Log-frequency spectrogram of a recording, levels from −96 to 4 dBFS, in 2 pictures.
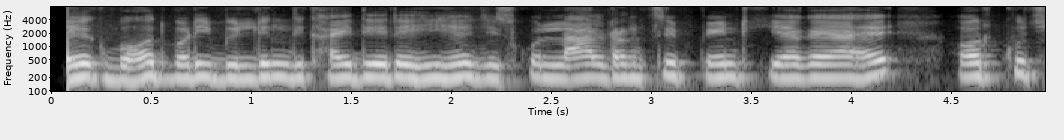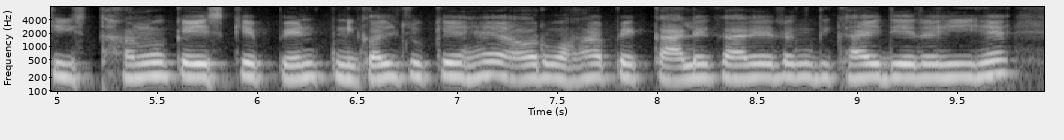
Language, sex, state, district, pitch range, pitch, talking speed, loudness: Hindi, male, Bihar, Gaya, 195-210 Hz, 200 Hz, 215 wpm, -21 LUFS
